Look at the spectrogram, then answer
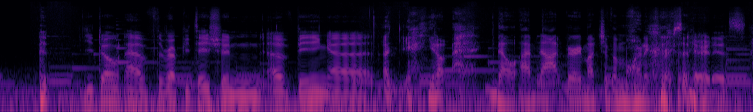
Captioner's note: stammering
